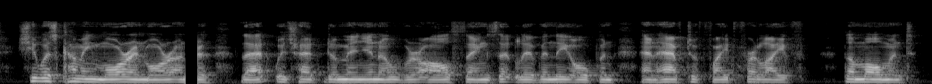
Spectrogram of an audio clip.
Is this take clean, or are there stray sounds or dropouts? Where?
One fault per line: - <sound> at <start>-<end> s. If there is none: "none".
- dropout at 1.8-2.0 s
